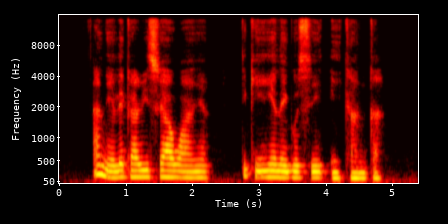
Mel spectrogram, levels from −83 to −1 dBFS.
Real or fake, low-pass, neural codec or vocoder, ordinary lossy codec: fake; 14.4 kHz; codec, 44.1 kHz, 3.4 kbps, Pupu-Codec; none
